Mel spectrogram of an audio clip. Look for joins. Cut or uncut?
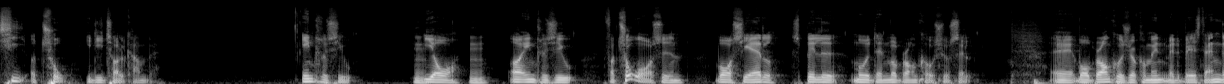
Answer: uncut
